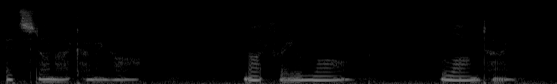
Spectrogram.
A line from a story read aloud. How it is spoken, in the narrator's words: I whispered in his ear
